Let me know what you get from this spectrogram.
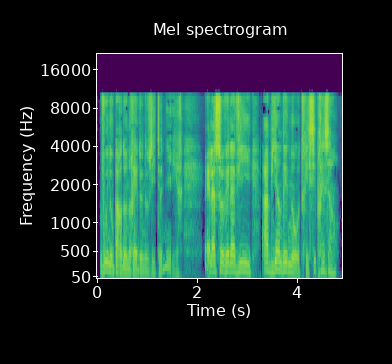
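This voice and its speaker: A man's voice: medium pitch, expressive, fairly quick, slightly rough, dry recording, studio quality, pitched above the performer's own voice. A man voicing a guarded, wary woman envoy of a hunted clan in a storybook reading.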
